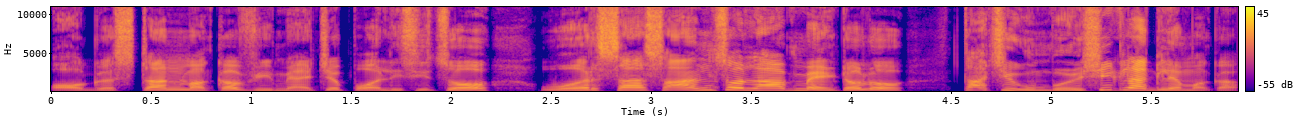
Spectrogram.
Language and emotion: Goan Konkani, happy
